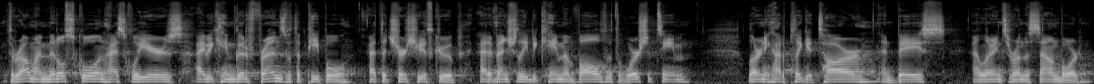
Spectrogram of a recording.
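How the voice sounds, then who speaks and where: A man in his twenties with an American accent and Spanish as his first language speaks at a medium pitch. He reads a prepared personal testimony with formal, measured phrasing. His delivery is earnest throughout. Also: flat delivery, fairly bright tone. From California and Arizona, United States. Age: 20s. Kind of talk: scripted personal testimony, read aloud.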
